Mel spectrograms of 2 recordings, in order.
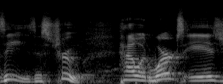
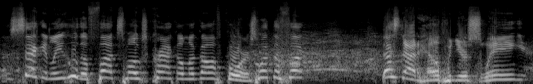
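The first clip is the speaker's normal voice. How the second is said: indignant; 5 semitones higher, 7 dB louder than usual. Acted. Indignant rant at golfer.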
